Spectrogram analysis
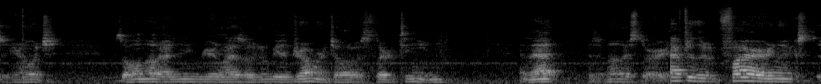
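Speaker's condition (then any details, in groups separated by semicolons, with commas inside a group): No condition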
